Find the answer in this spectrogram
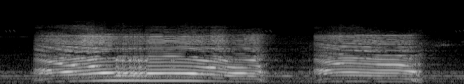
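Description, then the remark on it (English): A moose bellows twice with rage in a forest, loud: a long, raw, droning call followed by a shorter one after a brief pause, deep and harmonically rich with no other sounds. “The bellow was a raw, deep noise reverberating through the forest.”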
